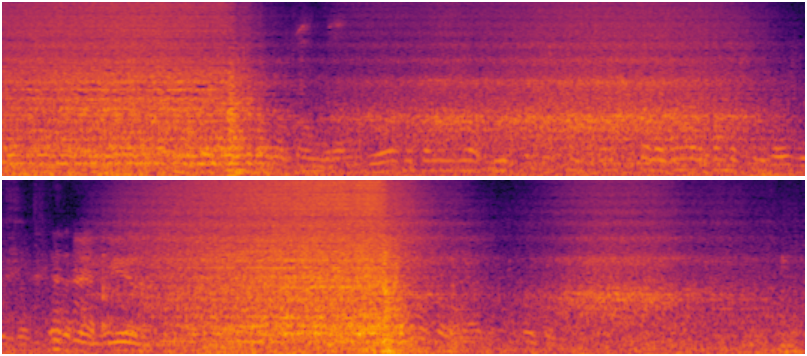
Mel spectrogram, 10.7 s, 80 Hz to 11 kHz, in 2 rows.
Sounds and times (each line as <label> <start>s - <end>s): waves 0.0s - 5.4s
people talking portuguese 1.4s - 6.5s
waves 6.0s - 10.7s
